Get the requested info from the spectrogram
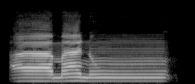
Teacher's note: نون کو ایک الف کی مقدار کھینچ کر پڑھیں گے.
